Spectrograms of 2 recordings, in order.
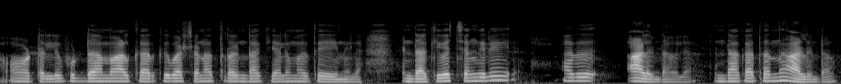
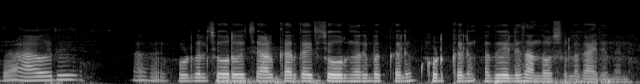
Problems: none marked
